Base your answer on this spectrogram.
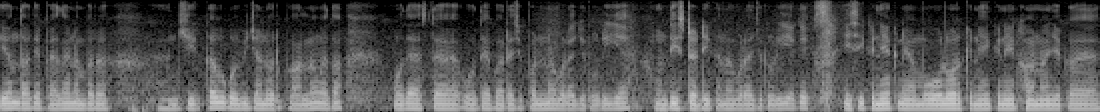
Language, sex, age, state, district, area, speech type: Dogri, male, 18-30, Jammu and Kashmir, Udhampur, rural, spontaneous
